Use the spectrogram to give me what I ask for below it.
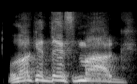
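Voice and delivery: high, slow Brooklyn woman's voice; elderly New York wife drawing out words. Retold or imitated. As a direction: show it off to a husband, slowly and high. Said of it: "when I do this woman's voice".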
